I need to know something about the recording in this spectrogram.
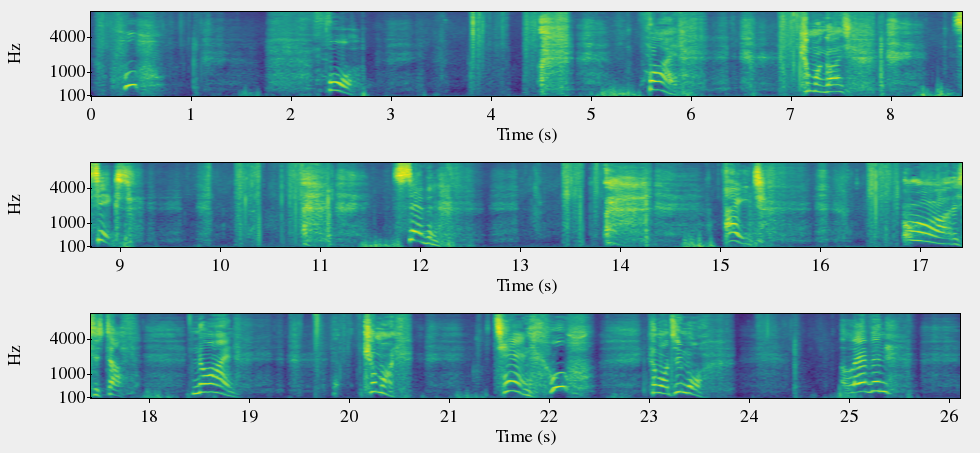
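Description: Feet thump on the floor as a man jumps and lands repeatedly.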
